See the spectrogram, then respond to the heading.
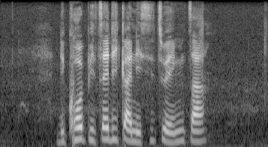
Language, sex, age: Tswana, male, 20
